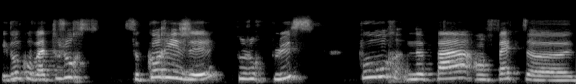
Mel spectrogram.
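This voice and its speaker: A woman talks very slowly in a high-pitched voice. Her intonation is lively. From Belgium, Liège. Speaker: French teacher and cultural liaison officer. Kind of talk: interview. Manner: hesitant, many fillers.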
